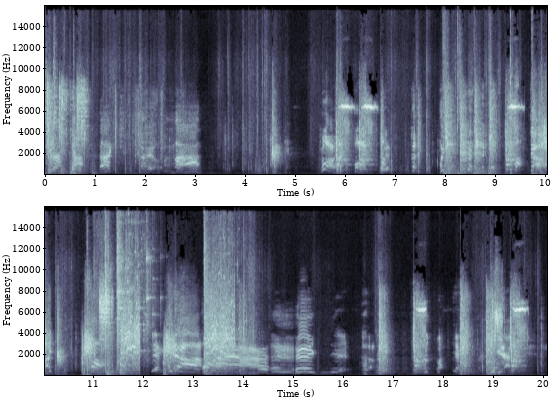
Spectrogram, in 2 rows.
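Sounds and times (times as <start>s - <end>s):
wooden staffs hitting: 0.0s - 1.9s, 5.7s - 14.1s, 18.3s - 19.7s
fighters shouting and grunting: 0.0s - 3.2s, 5.4s - 19.9s.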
